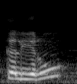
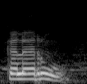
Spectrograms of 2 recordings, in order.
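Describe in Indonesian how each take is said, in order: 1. Vokal kedua diucapkan sebagai 'i'. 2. Vokal kedua diucapkan sebagai 'e'. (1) "fonem I diucapkan E" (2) "fonem I diucapkan E"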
